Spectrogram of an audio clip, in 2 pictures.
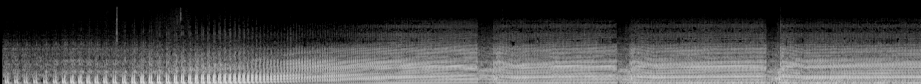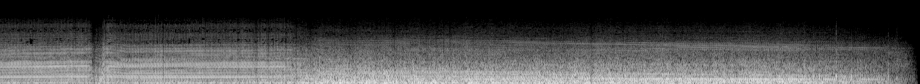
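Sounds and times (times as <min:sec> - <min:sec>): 
Ninja 250 motorcycle accelerating: 0:00.0 - 0:18.3.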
